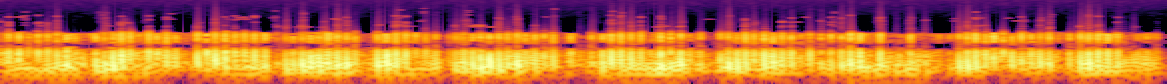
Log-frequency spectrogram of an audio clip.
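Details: Pet cat purring, a deep continuous rumble swelling and easing in even pulses roughly every half second, close and clear in a quiet room.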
